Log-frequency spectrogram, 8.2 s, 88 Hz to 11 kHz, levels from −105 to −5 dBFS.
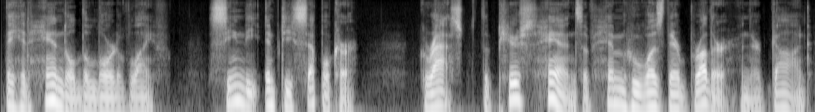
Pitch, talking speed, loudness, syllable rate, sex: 95 Hz, 175 wpm, -20 LUFS, 4.4 syllables/s, male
